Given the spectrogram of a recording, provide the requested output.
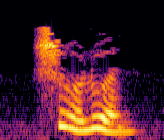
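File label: "社论", Mandarin Chinese; hsk; chinese-flashcards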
